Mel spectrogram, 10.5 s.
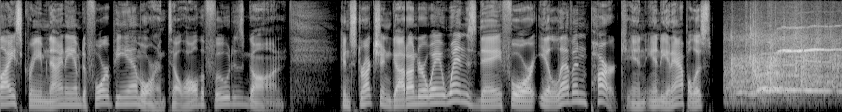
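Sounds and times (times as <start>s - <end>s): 
speech: 0.0s - 9.4s
applause at groundbreaking of 11 Park stadium in Indianapolis: 9.0s - 10.5s.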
